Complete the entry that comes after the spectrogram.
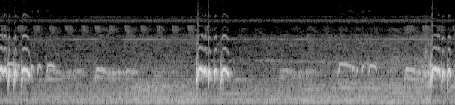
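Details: Zebra dove of a local type with a big voice, cooing to draw replies from other doves. Three emphatic bursts of rolling, mellow notes, separated by faint drawn-out coos.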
